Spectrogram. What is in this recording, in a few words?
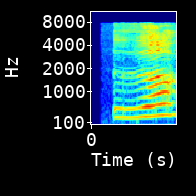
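"e2", Mandarin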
